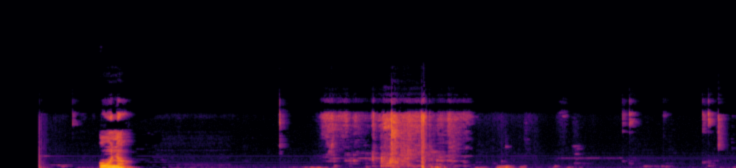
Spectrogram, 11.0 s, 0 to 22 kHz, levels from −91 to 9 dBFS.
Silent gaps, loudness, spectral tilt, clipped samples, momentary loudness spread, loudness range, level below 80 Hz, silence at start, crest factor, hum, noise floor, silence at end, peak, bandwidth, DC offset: none; -18 LUFS; -5 dB/octave; under 0.1%; 29 LU; 23 LU; -62 dBFS; 1.5 s; 22 dB; none; -69 dBFS; 0.25 s; -2 dBFS; 9.6 kHz; under 0.1%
